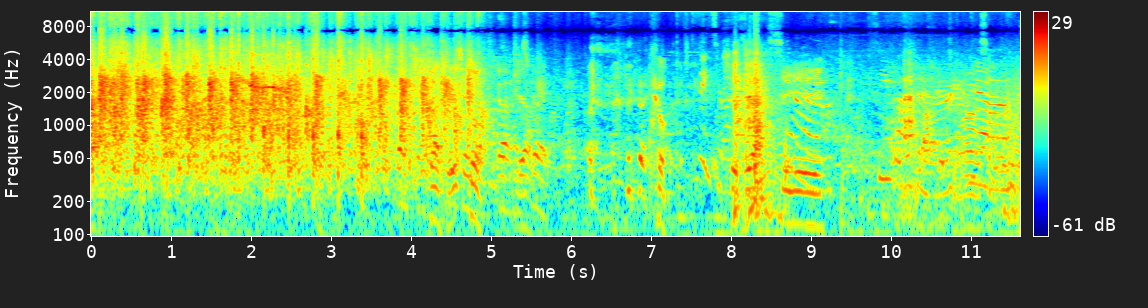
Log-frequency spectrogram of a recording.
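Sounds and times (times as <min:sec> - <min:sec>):
audience applause: 0:00.0 - 0:05.2
speech: 0:04.8 - 0:11.6
laughter: 0:06.2 - 0:07.8.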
